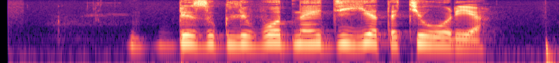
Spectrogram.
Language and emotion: Russian, angry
